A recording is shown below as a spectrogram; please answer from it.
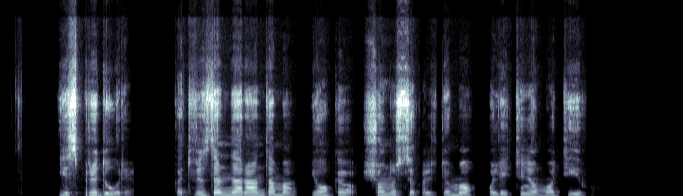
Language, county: Lithuanian, Kaunas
